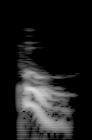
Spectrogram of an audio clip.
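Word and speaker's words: πού: Then we have an O and an I, and together they make the sound U, as in boot, boot. And the Greek example, pu, pu.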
